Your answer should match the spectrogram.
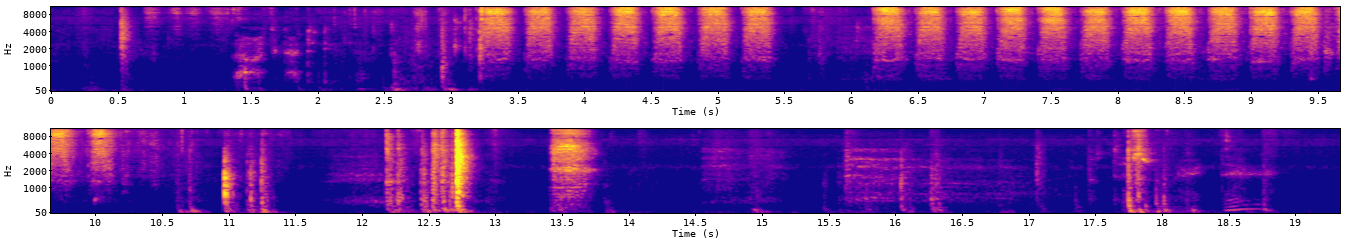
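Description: Hand trigger spray bottle misting a mushroom substrate tray inside a plastic shoebox tub: a run of quick sprays, about three a second, a short pause, then a longer run. Hollow plastic knocks follow as the tub lid and boxes are handled, the loudest about two-thirds of the way in.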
